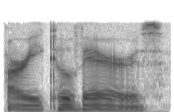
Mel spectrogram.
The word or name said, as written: haricot verts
